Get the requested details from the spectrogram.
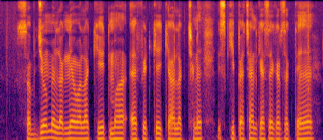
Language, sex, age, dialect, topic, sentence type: Hindi, male, 18-24, Garhwali, agriculture, question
